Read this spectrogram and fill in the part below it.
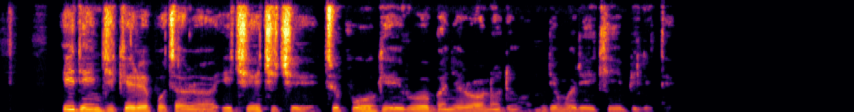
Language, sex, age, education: Igbo, male, 30-45, tertiary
